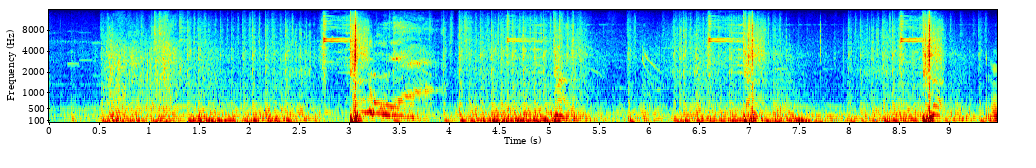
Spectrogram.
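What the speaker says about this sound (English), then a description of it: "I don't know what he's firing at over there" Bursts of gunfire from a character in the video game Palworld, sharp repeated shots mixed with thuds and booms over a busy game background.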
